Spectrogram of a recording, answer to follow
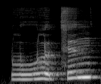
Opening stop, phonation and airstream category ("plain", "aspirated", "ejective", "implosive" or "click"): plain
